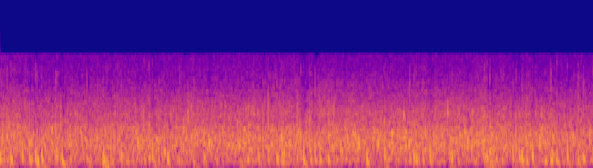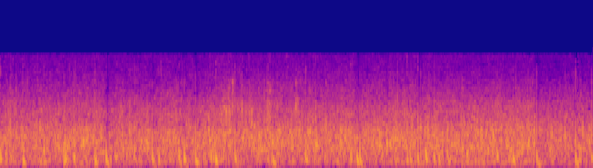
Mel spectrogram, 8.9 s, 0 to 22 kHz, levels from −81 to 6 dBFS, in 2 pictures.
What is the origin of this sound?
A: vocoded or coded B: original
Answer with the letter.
B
